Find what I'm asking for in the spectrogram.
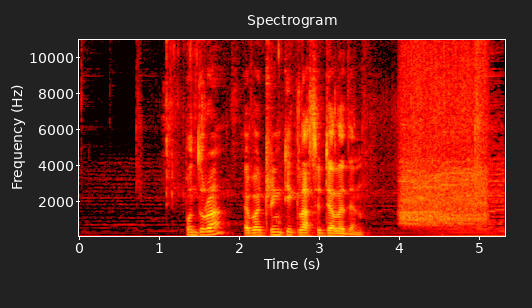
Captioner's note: crowd cheers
